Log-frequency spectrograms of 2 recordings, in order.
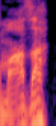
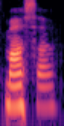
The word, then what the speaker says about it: masa: already be full of maza. That I'll be. It's masa. I don't think it's maza. Masa. That's the way that you pronounce it, gringo.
